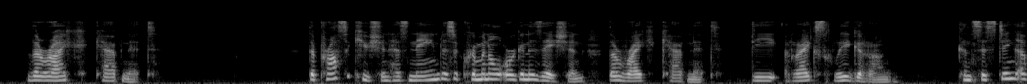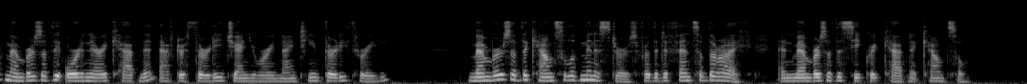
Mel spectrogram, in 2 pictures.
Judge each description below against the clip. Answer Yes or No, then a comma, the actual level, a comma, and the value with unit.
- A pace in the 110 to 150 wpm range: Yes, slow, 135 wpm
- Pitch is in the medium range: Yes, medium, 170 Hz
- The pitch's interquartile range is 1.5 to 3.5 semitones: No, average, 4.5 semitones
